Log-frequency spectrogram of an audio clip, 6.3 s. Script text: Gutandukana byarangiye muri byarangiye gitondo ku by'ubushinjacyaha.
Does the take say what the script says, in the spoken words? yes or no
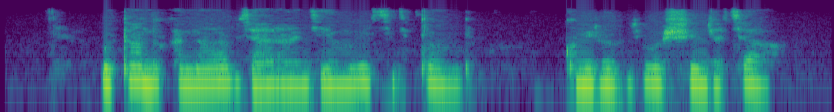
no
